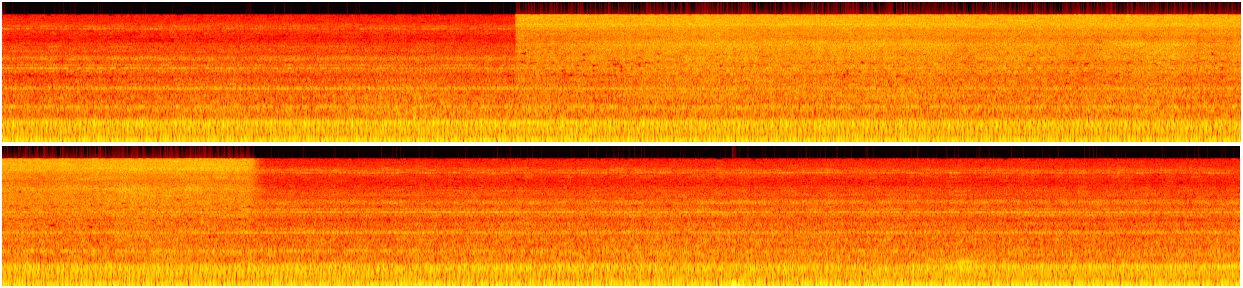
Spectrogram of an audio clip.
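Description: An airbrush hisses for about seven seconds, starting about four seconds in as the trigger is pulled, over the steady hum of a running air compressor. Two soft knocks come near the end.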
